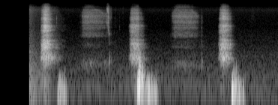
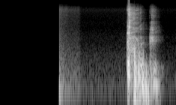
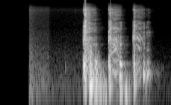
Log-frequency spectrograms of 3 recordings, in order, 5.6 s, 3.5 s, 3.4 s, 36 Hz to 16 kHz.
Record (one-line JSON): {"exhalation_length": "5.6 s", "exhalation_amplitude": 25709, "exhalation_signal_mean_std_ratio": 0.32, "cough_length": "3.5 s", "cough_amplitude": 26028, "cough_signal_mean_std_ratio": 0.26, "three_cough_length": "3.4 s", "three_cough_amplitude": 26028, "three_cough_signal_mean_std_ratio": 0.36, "survey_phase": "beta (2021-08-13 to 2022-03-07)", "age": "45-64", "gender": "Male", "wearing_mask": "No", "symptom_none": true, "smoker_status": "Never smoked", "respiratory_condition_asthma": false, "respiratory_condition_other": false, "recruitment_source": "REACT", "submission_delay": "4 days", "covid_test_result": "Negative", "covid_test_method": "RT-qPCR"}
